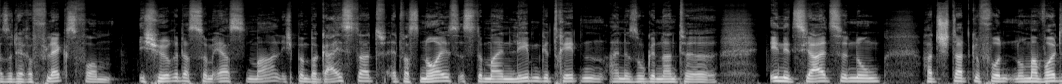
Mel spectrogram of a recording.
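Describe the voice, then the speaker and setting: At a fairly slow pace, an unremarkable speaking voice comes through on a very clean recording against a silent background. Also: man. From Germany, Braunschweig. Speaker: podcast host and rapper. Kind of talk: solo monologue.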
